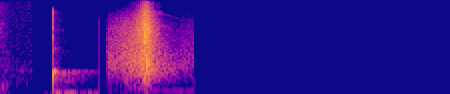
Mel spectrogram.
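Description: Outro logo sound effect: a sharp pop, then a short whoosh that swells and cuts off about a second in.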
